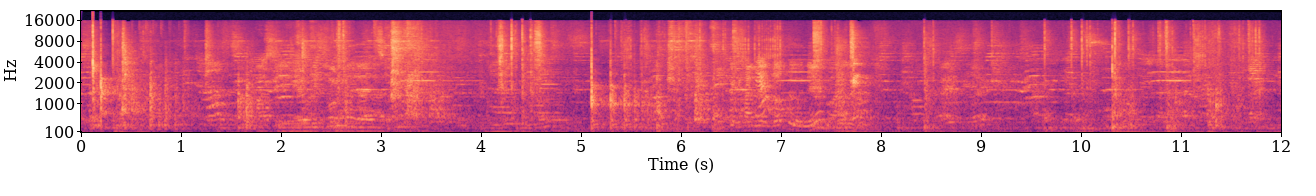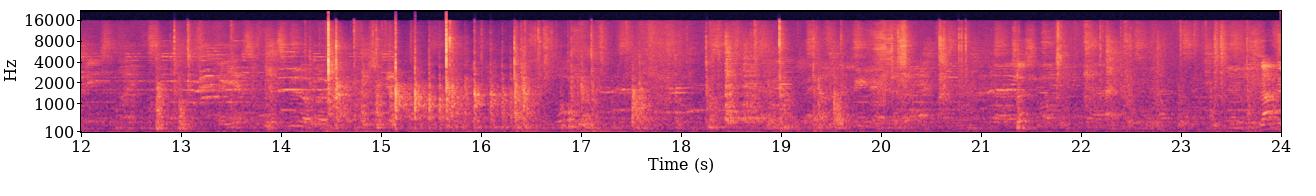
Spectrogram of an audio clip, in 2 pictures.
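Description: Foosball table in play: sharp, irregular clacks of the ball being struck by the figures and hitting the table, over background music and indistinct voices.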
